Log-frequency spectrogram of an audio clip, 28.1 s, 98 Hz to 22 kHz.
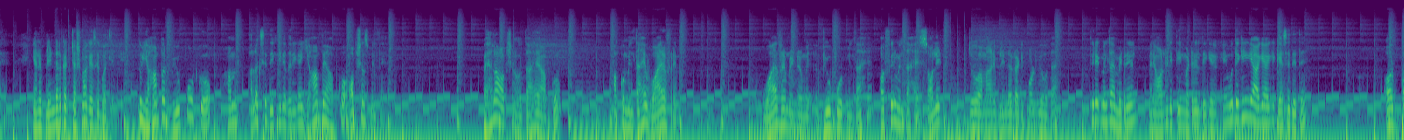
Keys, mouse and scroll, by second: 1.0 middle click, 4.0 middle click, 11.5 click, 12.7 middle click, 18.2 click, 19.0 middle click, 21.7 click, 22.9 middle click, 26.6 middle click.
